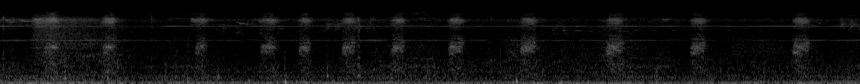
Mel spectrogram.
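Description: A squirrel gives about a dozen sharp, bird-like chucks, roughly one per second, over a steady faint whine and low background rumble.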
